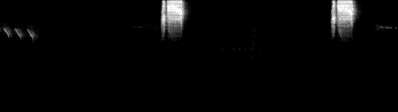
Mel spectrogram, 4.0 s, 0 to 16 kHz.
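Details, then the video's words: Ephippiger ephippiger at Pfaffstätten, Austria, 7 August 2022, singing two loud, high, hissing chirps about 1.7 seconds apart. A few faint, thin ticks and whistles sound in the quiet gaps. "Ephippiger ephippiger -- Steppen-Sattelschrecke -- Saddle-backed Bush-cricket"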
